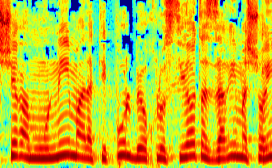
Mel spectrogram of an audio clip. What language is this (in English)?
Hebrew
